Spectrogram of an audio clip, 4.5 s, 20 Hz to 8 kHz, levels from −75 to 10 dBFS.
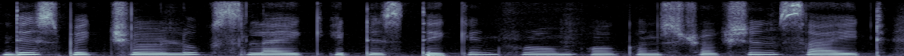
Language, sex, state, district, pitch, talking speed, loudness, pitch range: English, female, Assam, Kamrup Metropolitan, 230 Hz, 145 wpm, -16 LUFS, 220-245 Hz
